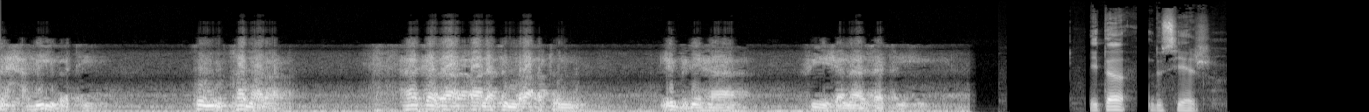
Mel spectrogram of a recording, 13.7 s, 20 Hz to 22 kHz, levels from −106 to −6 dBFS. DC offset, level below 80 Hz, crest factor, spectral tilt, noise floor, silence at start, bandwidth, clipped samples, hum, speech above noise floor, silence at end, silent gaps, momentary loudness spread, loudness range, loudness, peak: under 0.1%; -34 dBFS; 16 dB; -6 dB/octave; under -90 dBFS; 0 s; 13.5 kHz; under 0.1%; none; over 72 dB; 1.65 s; 10.09-10.69 s, 11.37-11.48 s; 20 LU; 7 LU; -19 LUFS; -4 dBFS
